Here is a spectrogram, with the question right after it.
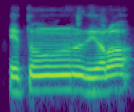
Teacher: یہاں پر را کو پر پڑھیں گے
